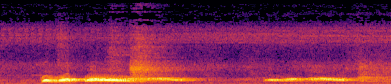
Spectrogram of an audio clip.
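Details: Caged spotted dove with a big voice, calling from a hanging cage in the rainy season: a deep, rounded coo phrase, a pause, then a second shorter mellow coo, with low room hum.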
